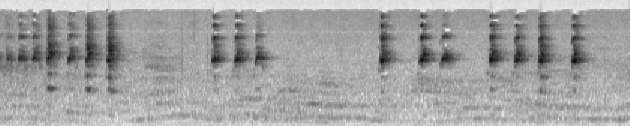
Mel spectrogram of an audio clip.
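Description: A guineafowl gives quick bursts of sharp, high, clipped notes, several in a rapid run, then pauses before the next run. Faint background hum underneath.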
